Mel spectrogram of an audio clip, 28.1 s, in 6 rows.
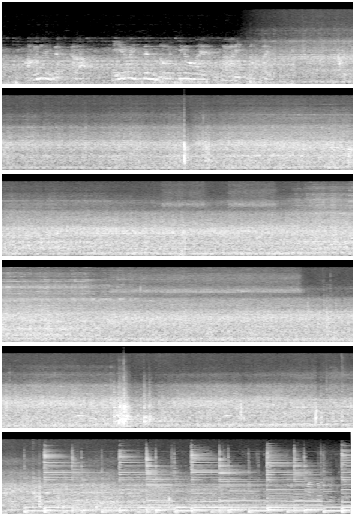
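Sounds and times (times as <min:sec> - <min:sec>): diesel train engines droning: 0:00.0 - 0:28.0
train cars rumbling: 0:00.0 - 0:28.0
faint high-pitched squeal: 0:11.4 - 0:18.1.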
